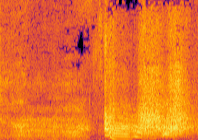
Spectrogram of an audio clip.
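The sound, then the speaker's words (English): Someone blows their nose: a long, breathy rush of air, a brief pause, then a honking, tonal blast that trails off into more noisy exhalation, loud. “So, please blow your nose if you have any tendency towards sniffling.”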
